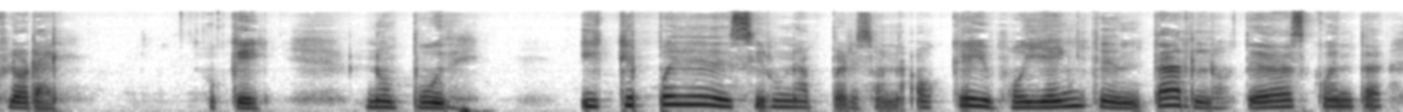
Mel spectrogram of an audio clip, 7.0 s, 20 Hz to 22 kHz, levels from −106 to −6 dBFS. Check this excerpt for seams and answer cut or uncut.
uncut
